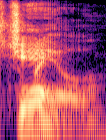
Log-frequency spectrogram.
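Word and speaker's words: gaol: jail mechanics and it's they're always spelled g-a-o-l what does it technically mean I think it means jail like that's how they just spell and pronounce jail like that that's how it's pronounced uh the cranes ones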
